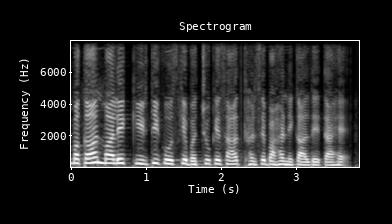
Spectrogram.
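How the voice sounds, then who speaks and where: A woman narrating a cartoon storybook in a steady, plain way. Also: mid-range voice, normal speed, no room sound, studio quality.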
